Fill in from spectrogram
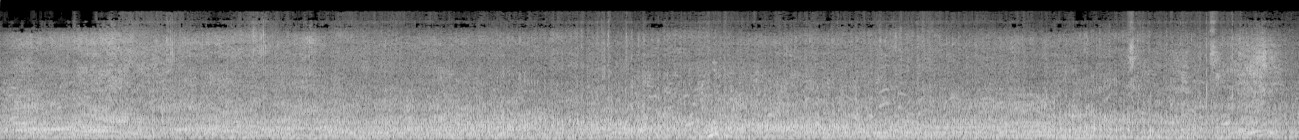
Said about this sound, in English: Well, you hear Tony revved his engine up. So, right.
